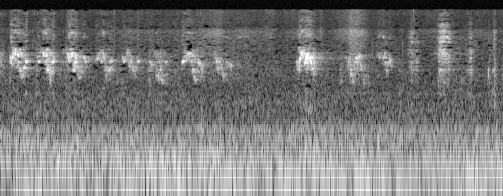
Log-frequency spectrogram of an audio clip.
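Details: Several parakeets kept as pets sing in quick chattering bursts of buzzy chirps and brief squeaks, running almost without pause above a constant low rumble.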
